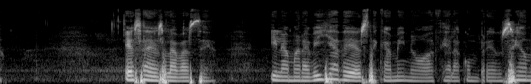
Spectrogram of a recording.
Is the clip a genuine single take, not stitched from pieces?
yes; 0 cuts

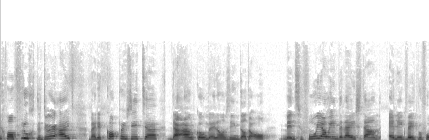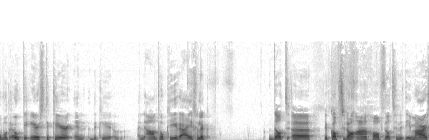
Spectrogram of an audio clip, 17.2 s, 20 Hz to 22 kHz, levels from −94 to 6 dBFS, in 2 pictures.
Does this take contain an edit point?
yes; 2 cuts; at 3.3 s, 7.6 s

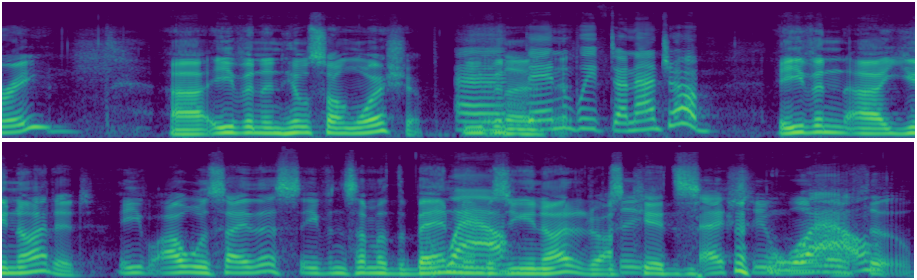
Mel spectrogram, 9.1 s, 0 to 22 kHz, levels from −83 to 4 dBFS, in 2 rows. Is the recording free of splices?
no; 2 cuts; at 2.5 s, 7.6 s

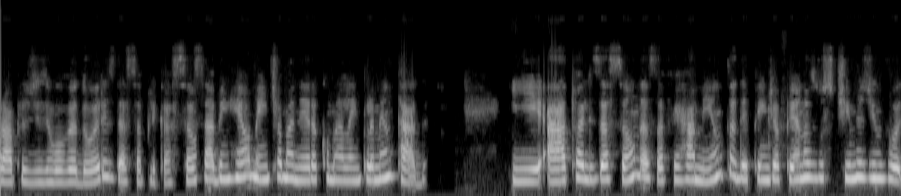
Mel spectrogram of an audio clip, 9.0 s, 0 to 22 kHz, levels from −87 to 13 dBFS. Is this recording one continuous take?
no; 1 cut; at 1.9 s

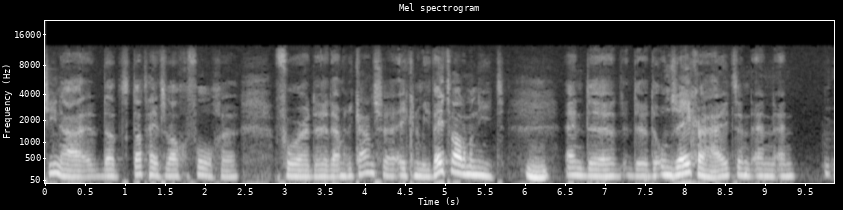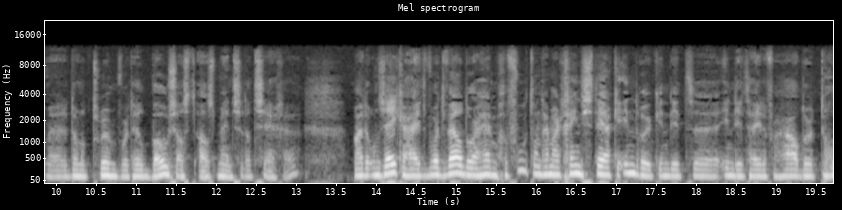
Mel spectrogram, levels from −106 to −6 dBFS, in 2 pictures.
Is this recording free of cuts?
yes; 0 cuts

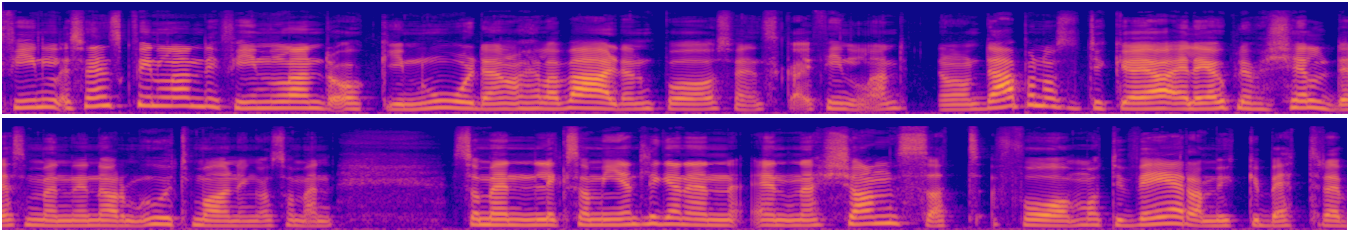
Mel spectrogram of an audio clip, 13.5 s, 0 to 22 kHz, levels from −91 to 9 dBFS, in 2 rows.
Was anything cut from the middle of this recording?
yes; 1 cut; at 4.7 s

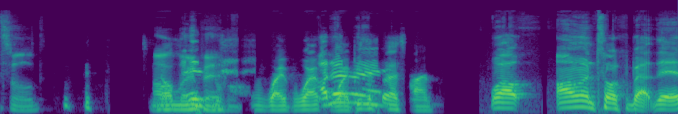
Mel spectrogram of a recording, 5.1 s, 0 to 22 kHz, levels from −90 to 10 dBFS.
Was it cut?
yes; 1 cut; at 4.0 s

